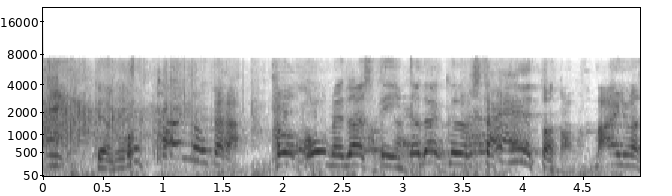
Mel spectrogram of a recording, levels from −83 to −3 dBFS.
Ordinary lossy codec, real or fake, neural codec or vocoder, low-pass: none; fake; codec, 16 kHz in and 24 kHz out, 1.1 kbps, FireRedTTS-2 codec; 7.2 kHz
